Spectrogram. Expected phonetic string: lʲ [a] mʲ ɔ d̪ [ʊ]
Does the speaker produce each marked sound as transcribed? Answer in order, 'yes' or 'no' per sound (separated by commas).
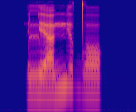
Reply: yes, no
